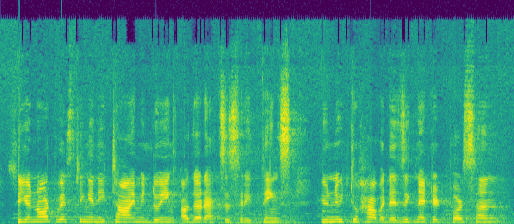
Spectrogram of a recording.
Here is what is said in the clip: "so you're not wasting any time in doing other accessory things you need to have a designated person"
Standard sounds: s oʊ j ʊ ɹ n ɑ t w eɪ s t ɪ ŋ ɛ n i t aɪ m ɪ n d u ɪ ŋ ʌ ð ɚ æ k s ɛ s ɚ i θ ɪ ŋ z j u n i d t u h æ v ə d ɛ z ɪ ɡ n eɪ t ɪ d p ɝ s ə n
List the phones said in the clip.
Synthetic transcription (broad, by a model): s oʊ j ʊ ɹ n ɑ t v eɪ s t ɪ ŋ ɛ n i t aɪ m ɪ n d u ɪ ŋ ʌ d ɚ æ k s ɛ s ɚ i t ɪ ŋ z j u n i d t u h æ v ə d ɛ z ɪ ɡ n eɪ t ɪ d p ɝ s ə n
